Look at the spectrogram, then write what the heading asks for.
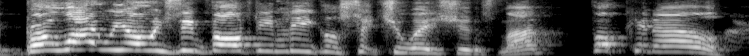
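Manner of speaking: venting real frustration, voice up high; exasperated rant. Real, not acted. Fed up with legal cases.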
